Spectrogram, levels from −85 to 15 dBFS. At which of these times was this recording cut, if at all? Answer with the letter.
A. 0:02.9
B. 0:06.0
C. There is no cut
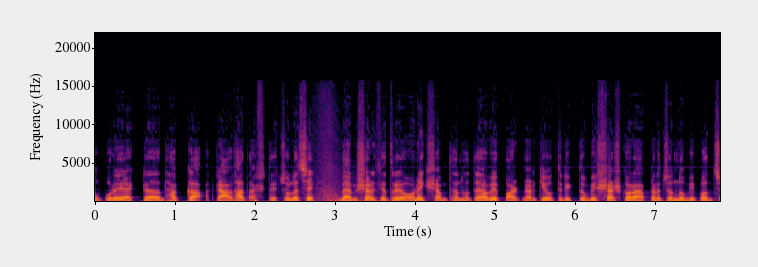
C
